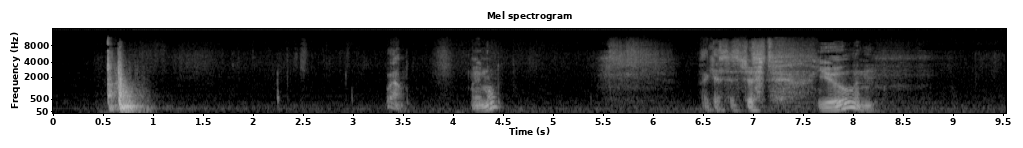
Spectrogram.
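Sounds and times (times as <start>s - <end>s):
door latch click: 0.6s - 0.9s
speech: 7.0s - 8.3s.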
